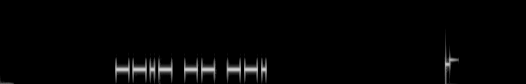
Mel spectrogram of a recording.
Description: Morse code, heard as a keyed tone, about 28 wpm, 700 Hz. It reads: QMG
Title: USA Call Sign Postfixes - 3 Letters 28wpm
